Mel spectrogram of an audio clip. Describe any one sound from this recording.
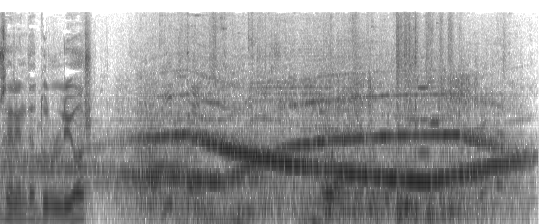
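An ambulance siren wails nearby, rising and falling.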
